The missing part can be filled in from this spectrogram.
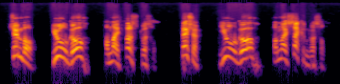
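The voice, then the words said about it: Imitates another person's voice. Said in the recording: “did an impression of John Anderson”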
